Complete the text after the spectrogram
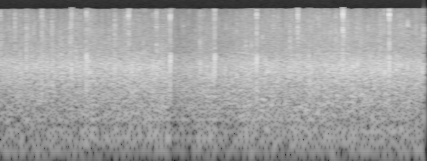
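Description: Sustained applause from a large crowd in St. Peter's Square, Rome, during the funeral of Pope Francis, a dense, steady wash of clapping with scattered sharper claps standing out, no voices on top.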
